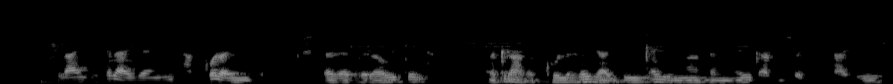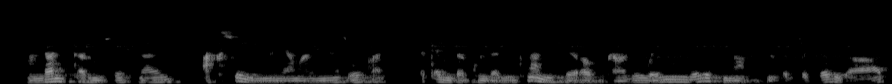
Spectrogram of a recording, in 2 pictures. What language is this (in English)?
Amharic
